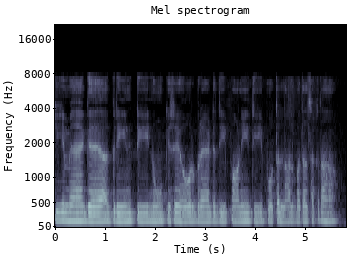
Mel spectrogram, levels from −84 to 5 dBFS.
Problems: continuous background conversations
